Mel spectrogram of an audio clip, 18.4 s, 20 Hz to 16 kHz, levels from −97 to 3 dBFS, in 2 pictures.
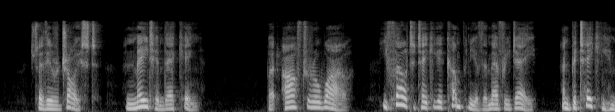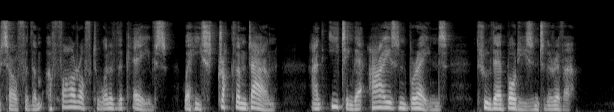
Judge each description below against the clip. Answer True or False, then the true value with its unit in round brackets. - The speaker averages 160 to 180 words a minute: True (165 wpm)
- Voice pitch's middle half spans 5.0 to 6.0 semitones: True (5.6 semitones)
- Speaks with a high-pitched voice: False (150 Hz)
